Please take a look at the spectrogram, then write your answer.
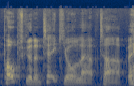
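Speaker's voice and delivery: lightly imitated wrestler, low-pitched; Pope impression. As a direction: quote him in a slightly put-on low voice. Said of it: "he even said".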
